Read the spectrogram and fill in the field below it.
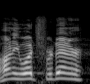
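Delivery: calls out loud and high across the house; hollering. Retold or imitated. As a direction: holler to a wife who seems deaf. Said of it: "and hollers out".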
